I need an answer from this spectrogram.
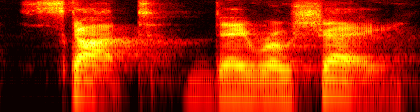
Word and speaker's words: Scott DeRoche: Scott DeRoche. It's the first time I've ever said that properly, because he sent in a pronunciation a couple of weeks ago. So he said roll the R.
